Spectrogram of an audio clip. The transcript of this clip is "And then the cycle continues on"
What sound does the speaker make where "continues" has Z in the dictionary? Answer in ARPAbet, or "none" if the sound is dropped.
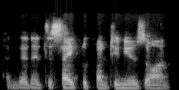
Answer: Z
